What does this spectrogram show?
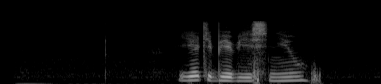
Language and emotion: Russian, neutral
